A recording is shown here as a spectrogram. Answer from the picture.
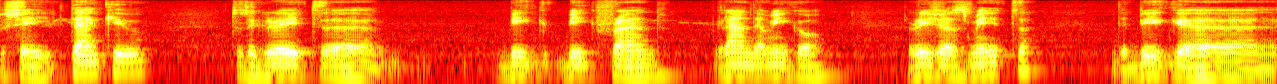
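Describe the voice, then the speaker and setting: Speaking in an Italian accent at a very slow pace, the voice has ordinary pitch variation and long, frequent pauses, with audible room echo. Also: man, very deep, low pitch for a man. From Italy. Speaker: jazz guitar teacher. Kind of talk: lecture. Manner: halting.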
